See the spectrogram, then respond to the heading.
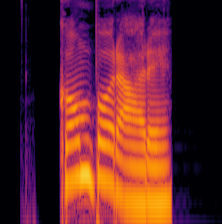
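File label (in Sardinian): "Comporare", Sardinian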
